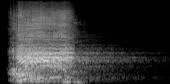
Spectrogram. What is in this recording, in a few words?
Vocal Pain E; Warframe; Hunting Critters; Vulpaphyla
